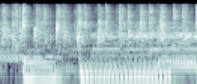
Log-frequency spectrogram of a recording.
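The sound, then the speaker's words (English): An audience claps steadily and loudly for a few seconds in the sanctuary of the Exodus Healing and Deliverance Temple in Brooklyn, New York, giving the Lord a hand clap, the sharp overlapping claps riding over sustained low organ or bass chords. “Come on, give the Lord another hand clap all over the sanctuary.”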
